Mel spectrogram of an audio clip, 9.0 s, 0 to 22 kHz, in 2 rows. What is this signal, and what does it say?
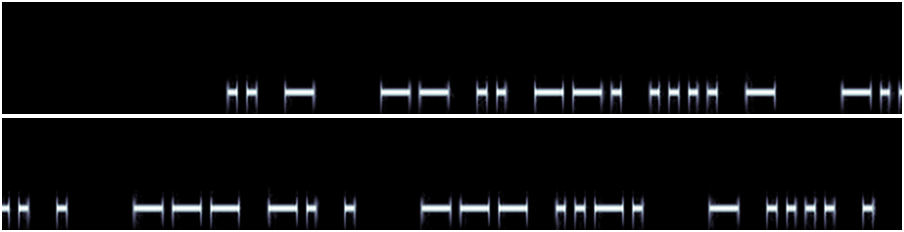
Morse code, heard as a keyed tone, about 25 wpm, 700 Hz. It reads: IT MIGHT BE ONE OF THE
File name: practice / 25wpm / Sentences with 4-Word Phrases - 25wpm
